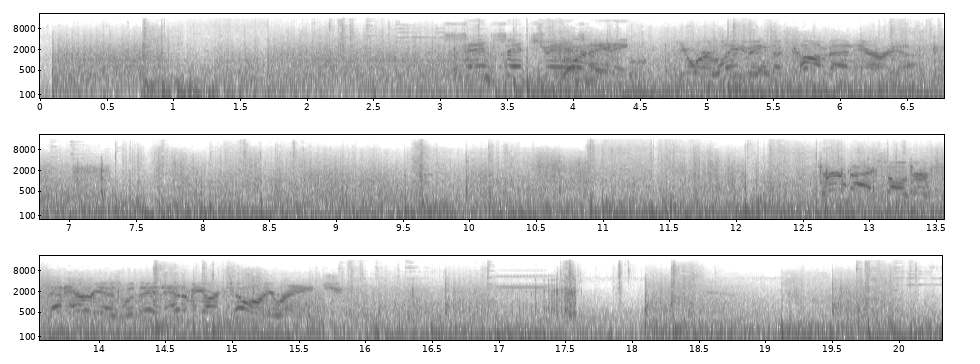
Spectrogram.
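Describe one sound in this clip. Rifle shots crack in short bursts.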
